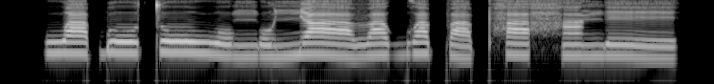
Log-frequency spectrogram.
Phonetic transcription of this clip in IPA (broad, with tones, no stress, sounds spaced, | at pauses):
w a˦ ɓ oː˦ t oː˦ w o˨ ŋ o˨ ɲ aː˦˨ β a˦ ɡʷ a˦ p a˨ pʰ a˦ h ã˦ ŋ eː˦˨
